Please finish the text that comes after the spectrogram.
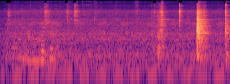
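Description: A metal lid clinks down onto a pot of small diced potatoes boiling on a kitchen stove, a sharp close clatter with a lighter tap before it, over a low hum and a voice talking.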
